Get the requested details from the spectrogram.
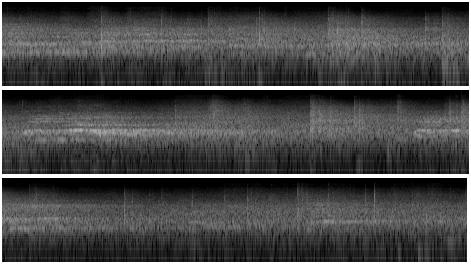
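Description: Hockey sticks clack sharply against the puck and the ice.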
